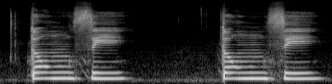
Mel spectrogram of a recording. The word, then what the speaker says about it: 東西: like “si3 huan1” Pronouncing “東西 thing; stuff” as “dong1 si1” Sometimes, they also pronounce “j” similar to the “z” sound.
